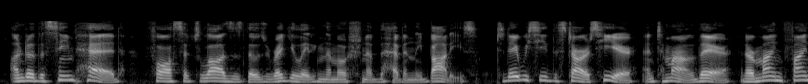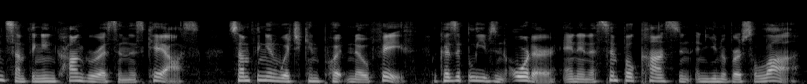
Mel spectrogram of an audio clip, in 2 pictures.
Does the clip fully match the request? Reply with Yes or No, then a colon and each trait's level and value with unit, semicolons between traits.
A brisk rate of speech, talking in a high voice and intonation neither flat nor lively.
No: fast, 215 wpm; medium, 140 Hz; average, 5.0 semitones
